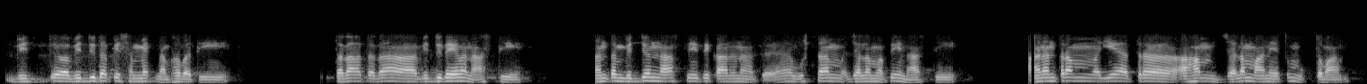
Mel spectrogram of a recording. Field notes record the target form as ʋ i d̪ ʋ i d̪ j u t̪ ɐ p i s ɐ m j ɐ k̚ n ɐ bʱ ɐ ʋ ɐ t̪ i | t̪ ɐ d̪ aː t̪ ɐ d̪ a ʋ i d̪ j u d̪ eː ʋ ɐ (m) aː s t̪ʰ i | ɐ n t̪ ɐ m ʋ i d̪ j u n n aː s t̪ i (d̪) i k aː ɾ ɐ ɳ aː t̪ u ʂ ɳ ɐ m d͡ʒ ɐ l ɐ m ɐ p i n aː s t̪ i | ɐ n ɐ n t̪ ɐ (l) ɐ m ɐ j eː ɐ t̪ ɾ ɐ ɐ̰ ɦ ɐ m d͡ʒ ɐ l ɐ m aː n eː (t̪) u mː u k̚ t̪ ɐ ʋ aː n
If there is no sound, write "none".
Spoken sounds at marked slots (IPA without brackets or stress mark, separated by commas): n, t̪, ɾ, t̪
